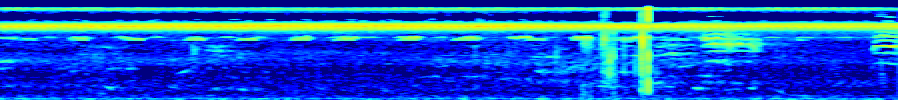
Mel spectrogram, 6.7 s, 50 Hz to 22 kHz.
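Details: Up-close crickets at Dobbs Ferry, New York, on August 1, 2014, keep a constant shrill high trill, overlaid by evenly spaced short pulsed chirps about twice a second; a brief sharp knock near the end.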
